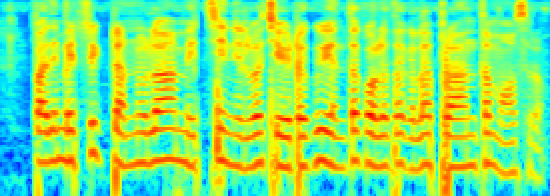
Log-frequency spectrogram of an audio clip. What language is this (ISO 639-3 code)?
tel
